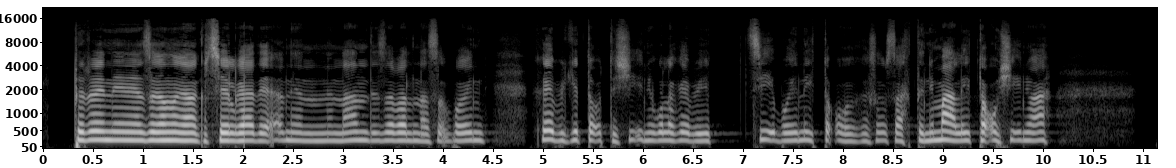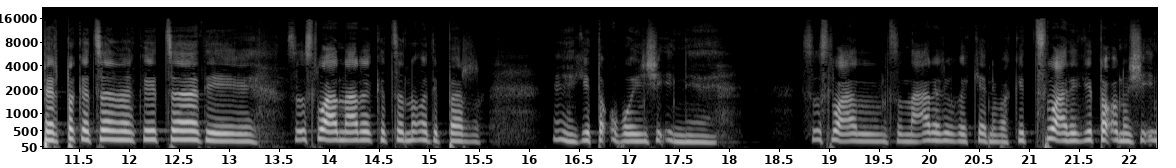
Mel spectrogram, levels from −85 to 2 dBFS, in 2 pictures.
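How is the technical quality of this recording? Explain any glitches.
The recording has one fault. From 2.02 s to the end, the speech level falls abruptly by about 6 dB and stays lower. The likely cause is one channel dropping out, which halves the level of the summed mono sound.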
